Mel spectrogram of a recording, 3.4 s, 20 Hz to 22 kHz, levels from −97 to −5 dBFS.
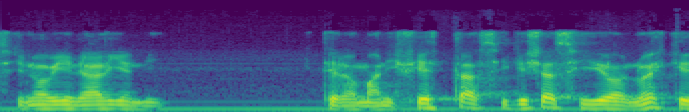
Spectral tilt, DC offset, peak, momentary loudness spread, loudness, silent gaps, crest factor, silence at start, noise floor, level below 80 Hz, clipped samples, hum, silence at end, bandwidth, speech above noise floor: -5 dB/octave; under 0.1%; -6 dBFS; 7 LU; -19 LUFS; none; 14 dB; 0 s; -40 dBFS; -52 dBFS; under 0.1%; none; 0 s; 8.4 kHz; 21 dB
